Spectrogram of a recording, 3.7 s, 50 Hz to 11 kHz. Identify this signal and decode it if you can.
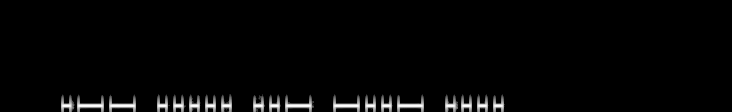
Morse code, heard as a keyed tone, about 30 wpm, 700 Hz. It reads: W5UXH
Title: Call Signs Repeated 2x - 30wpm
